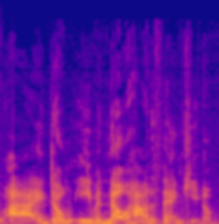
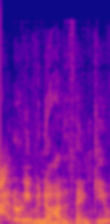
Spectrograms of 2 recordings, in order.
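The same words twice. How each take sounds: First: Measured, with weight on KNOW; deliberate, emphatic gratitude; emphatic thanks. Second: Very fast, run-together words; hurried, overwhelmed gratitude; rushed thanks. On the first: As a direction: lean on "know", giving each word room. Repeats thanks, slower and emphatic. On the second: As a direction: blurt out the thanks in a rush. Repeats thanks, first rushed. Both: Real, not acted.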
